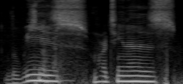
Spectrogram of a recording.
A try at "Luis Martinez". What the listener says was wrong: Can I correct you on something? You keep saying Louise. I think you mean Luis.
